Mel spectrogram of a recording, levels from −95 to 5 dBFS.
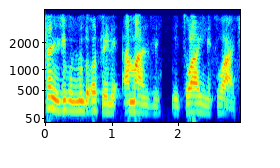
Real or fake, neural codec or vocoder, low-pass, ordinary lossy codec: fake; codec, 44.1 kHz, 7.8 kbps, Pupu-Codec; 3.6 kHz; none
